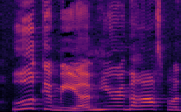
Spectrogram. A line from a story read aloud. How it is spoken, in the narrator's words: is laughing and, like, joking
